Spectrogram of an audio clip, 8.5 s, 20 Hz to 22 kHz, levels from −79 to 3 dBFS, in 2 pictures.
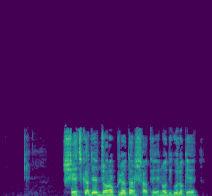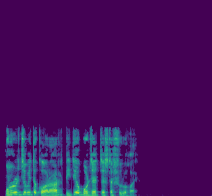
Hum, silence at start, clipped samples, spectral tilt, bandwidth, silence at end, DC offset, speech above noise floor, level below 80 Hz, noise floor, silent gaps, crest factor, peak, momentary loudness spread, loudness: none; 0.45 s; under 0.1%; -3.5 dB/octave; 8.2 kHz; 1.55 s; under 0.1%; 68 dB; -58 dBFS; -83 dBFS; none; 16 dB; -2 dBFS; 13 LU; -15 LUFS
